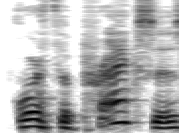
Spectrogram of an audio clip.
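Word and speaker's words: orthopraxis: Orthoprais sounds like the word practice because that's really what it is.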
